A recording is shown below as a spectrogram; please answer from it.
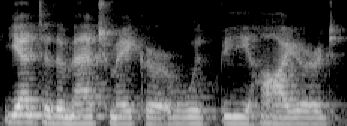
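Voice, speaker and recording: An older woman with a deep, level voice is interviewed for an oral history, recalling her childhood slowly as a storyteller with wry asides. The recording has a roomy indoor echo.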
